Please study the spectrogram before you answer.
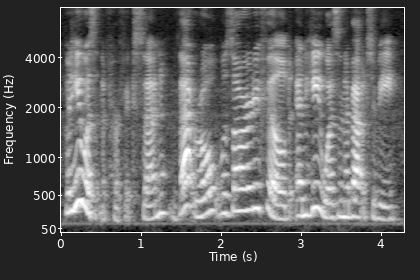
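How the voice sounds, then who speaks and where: A woman teacher reading a novel aloud in an expressive narrating style. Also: fairly high pitch, a little fast, low-quality recording.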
